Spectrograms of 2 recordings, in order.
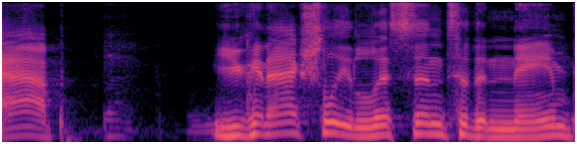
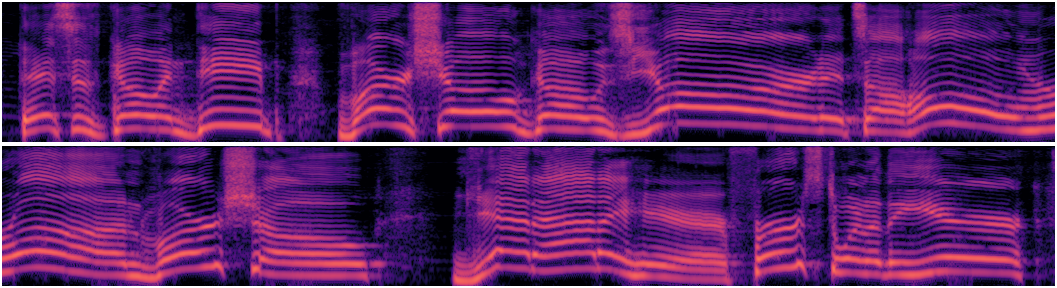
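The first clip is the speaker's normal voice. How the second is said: high, slow, drawn-out play-by-play shout; excited home run call; 7 semitones higher, much slower than usual. Real, not acted. Fan streamer calling Varsho's first home run, thrilled. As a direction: ride it out like a broadcaster calling the homer.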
